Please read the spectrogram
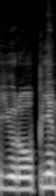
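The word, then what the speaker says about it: European: pronunciation नहीं होता जैसे यूरोपियन हो गया तो यूरोपियन में अब ई से थोड़ी आएगा यो से आएगा अब जब यो से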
